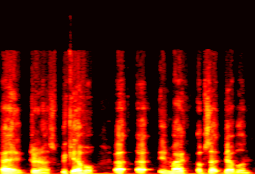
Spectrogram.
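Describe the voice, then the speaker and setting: A man chatting casually as a live stream co-host, halting and repeating words, his speech slightly impeded by a sore on his tongue. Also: fairly high pitch, a little mellow, dry recording.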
